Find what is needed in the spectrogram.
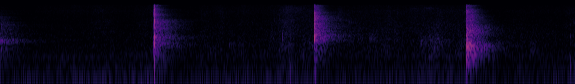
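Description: One person slow-clapping: three single sharp hand claps, about a second and a quarter apart.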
